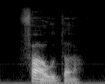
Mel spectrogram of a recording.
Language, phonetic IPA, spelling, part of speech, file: Polish, [ˈfawda], fałda, noun, Pl-fałda.ogg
